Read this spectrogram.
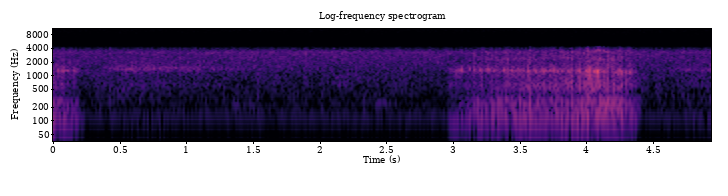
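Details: One long, rough, rumbling snore after a quiet pause over a steady low hum; a dog snoring.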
